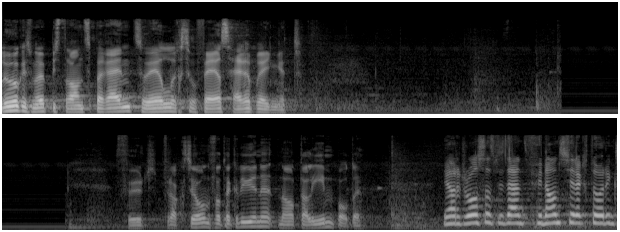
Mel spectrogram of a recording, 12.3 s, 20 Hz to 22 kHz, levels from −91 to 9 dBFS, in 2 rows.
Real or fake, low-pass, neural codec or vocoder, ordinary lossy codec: real; none; none; none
